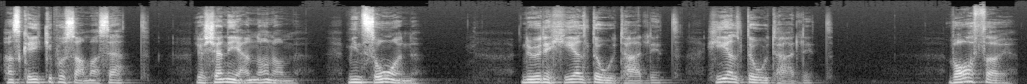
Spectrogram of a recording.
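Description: A man teaching meditation in a slow, measured way, repeating key words for emphasis. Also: medium pitch, a little mellow. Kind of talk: spiritual teaching talk.

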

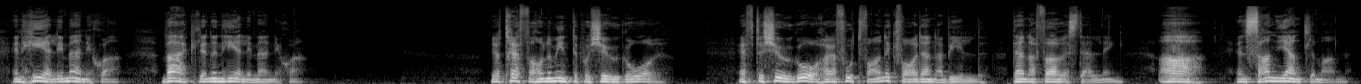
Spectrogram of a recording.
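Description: A man teaching meditation in a slow, measured way, repeating key words for emphasis. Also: mid-range voice, warm tone. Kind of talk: spiritual teaching talk.

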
